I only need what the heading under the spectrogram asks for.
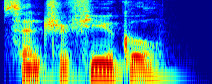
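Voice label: "centrifugal", British English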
